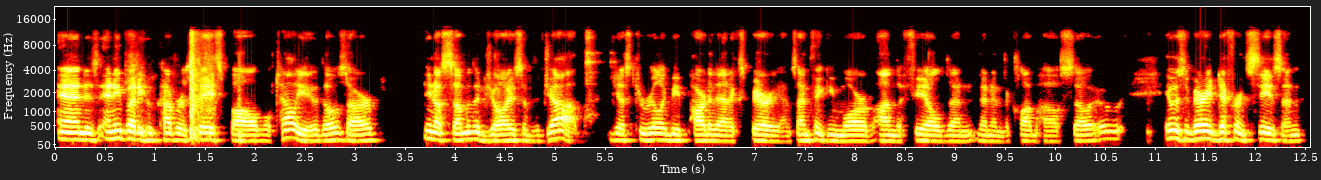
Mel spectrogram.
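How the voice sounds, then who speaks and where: A man's voice: mid-range voice, steady tone, fairly quick. Reflective man in casual talk. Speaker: sports writer on a panel. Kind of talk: casual video-meeting talk. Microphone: video call.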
